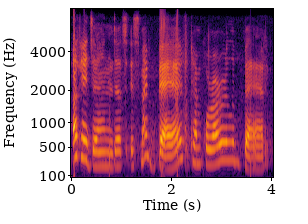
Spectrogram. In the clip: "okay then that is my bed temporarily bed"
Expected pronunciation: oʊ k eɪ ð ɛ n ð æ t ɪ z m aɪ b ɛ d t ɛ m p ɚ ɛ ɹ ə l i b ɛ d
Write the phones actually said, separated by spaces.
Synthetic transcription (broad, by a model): oʊ k eɪ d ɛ n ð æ t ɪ s m aɪ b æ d t ɛ m p ɚ ɛ ɹ ə l i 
